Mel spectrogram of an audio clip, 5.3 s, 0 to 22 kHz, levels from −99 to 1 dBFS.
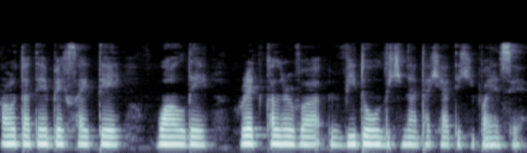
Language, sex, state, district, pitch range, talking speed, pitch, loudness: Nagamese, female, Nagaland, Kohima, 160-170 Hz, 205 wpm, 165 Hz, -17 LUFS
